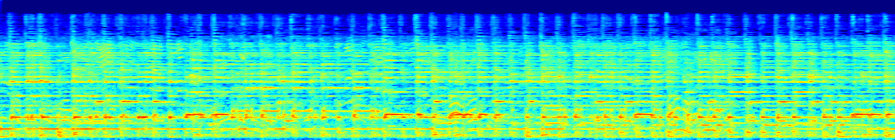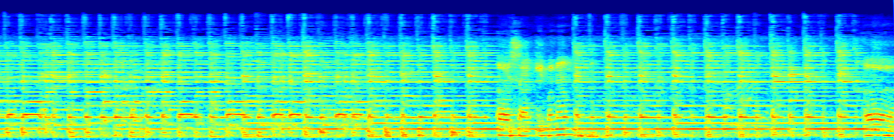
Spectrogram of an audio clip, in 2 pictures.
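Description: Amplified kutiyapi, the Maranao two-string boat lute, playing a fast picked melody over a steady drone note.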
